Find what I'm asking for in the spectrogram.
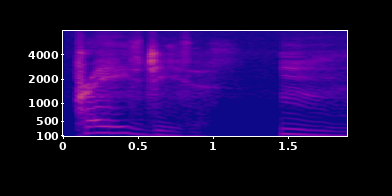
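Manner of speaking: very soft, sarcastic praise; hushed pretend reverence with a doubtful hum; mock piety. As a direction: murmur it as if piously grateful. Mock pious reaction to being insulted.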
